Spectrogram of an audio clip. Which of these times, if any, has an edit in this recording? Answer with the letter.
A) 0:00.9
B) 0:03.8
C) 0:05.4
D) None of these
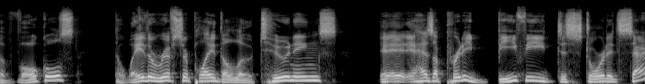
B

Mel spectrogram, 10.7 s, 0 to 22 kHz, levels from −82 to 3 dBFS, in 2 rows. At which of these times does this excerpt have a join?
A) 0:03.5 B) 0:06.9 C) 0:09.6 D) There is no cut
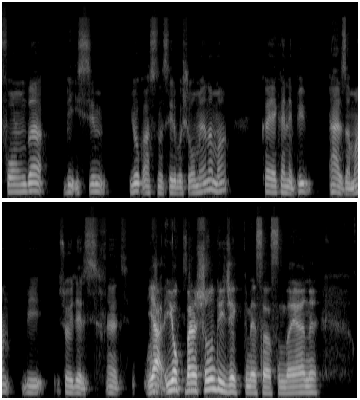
B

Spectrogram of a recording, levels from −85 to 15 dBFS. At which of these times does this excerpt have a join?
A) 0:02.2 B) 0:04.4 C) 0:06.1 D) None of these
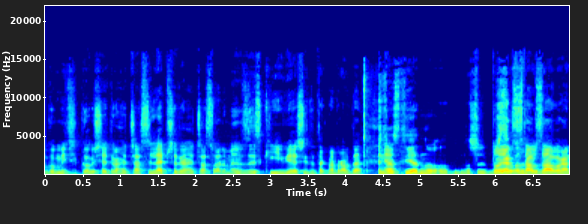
B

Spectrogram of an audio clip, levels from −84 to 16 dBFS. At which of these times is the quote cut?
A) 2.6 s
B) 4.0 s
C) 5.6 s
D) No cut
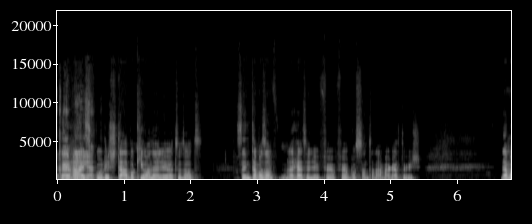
A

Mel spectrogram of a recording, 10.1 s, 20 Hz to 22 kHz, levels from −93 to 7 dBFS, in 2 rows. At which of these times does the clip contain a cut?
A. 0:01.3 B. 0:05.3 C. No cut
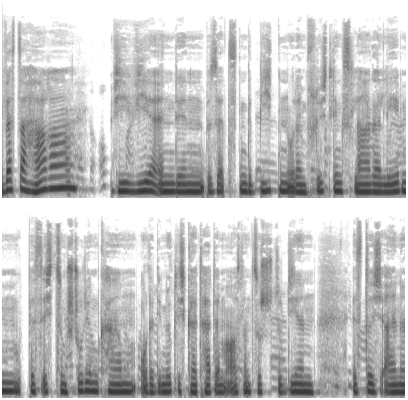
B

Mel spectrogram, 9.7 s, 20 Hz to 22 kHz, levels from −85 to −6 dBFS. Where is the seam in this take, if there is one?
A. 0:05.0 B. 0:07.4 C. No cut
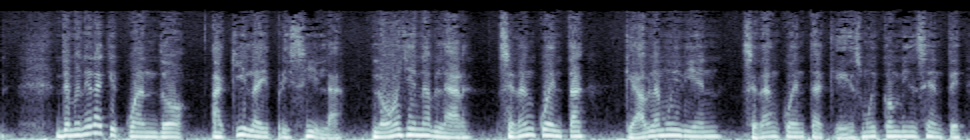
C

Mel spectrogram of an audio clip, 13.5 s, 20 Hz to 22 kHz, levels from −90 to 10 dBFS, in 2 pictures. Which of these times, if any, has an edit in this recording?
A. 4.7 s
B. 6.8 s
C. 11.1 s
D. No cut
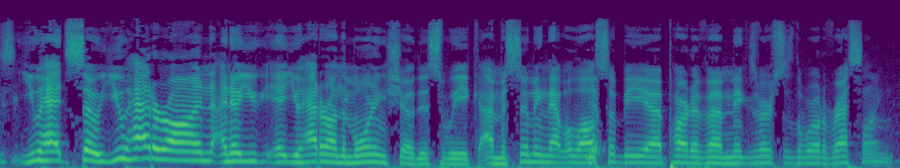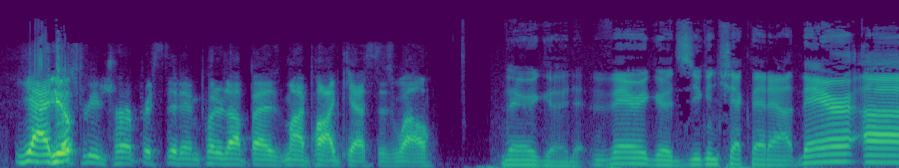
B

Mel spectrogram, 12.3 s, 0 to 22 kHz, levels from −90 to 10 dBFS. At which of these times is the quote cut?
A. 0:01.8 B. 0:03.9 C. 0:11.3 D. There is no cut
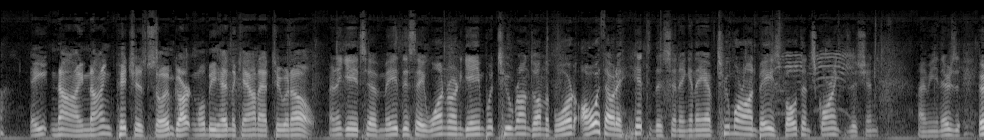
A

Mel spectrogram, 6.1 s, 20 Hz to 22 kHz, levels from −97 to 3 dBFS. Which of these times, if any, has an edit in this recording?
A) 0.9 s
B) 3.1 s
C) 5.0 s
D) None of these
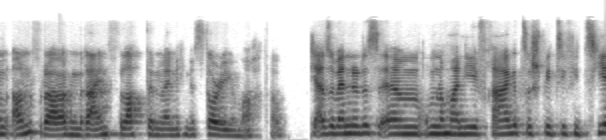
B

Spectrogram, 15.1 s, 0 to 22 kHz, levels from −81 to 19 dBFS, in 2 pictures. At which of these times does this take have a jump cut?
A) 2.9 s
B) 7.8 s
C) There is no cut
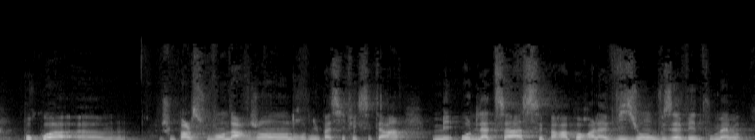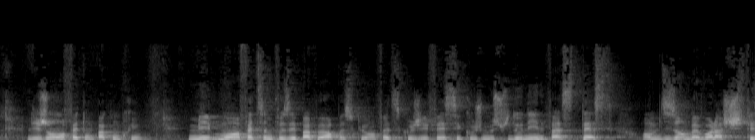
B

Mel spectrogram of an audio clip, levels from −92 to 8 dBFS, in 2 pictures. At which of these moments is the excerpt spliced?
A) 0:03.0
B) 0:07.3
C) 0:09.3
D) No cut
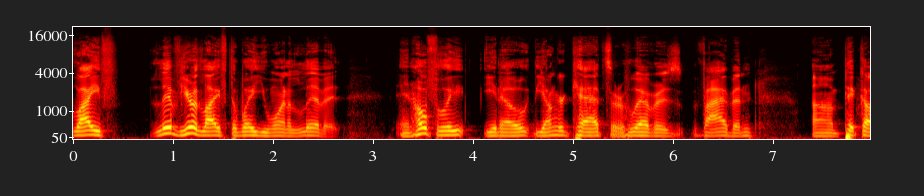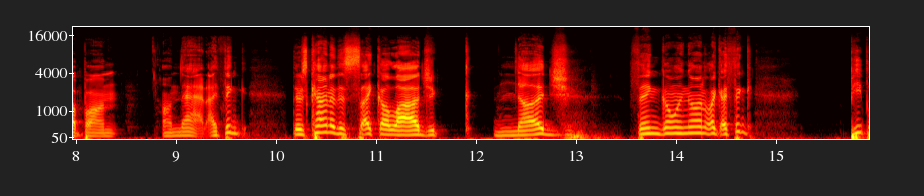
D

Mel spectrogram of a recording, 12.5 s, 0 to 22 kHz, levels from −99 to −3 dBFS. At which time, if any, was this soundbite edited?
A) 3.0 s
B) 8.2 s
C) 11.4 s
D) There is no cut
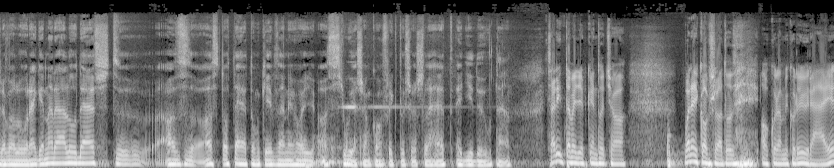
C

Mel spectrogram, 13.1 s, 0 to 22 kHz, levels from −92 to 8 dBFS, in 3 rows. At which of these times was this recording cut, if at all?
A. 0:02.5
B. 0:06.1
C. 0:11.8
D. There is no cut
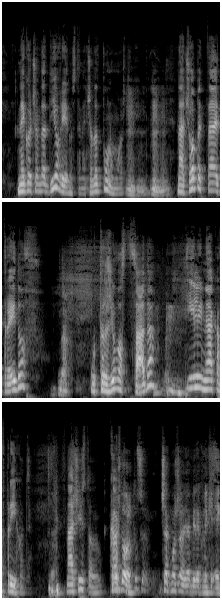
D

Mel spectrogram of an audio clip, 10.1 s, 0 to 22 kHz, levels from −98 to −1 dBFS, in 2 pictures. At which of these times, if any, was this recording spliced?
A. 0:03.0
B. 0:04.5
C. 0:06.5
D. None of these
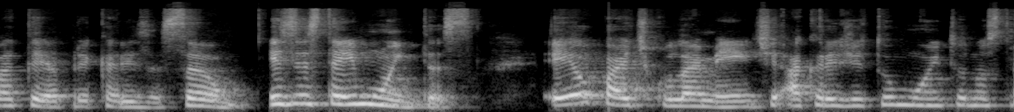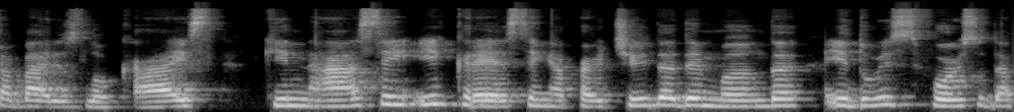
D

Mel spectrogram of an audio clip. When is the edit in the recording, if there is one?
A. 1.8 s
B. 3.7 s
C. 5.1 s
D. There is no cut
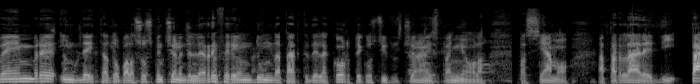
C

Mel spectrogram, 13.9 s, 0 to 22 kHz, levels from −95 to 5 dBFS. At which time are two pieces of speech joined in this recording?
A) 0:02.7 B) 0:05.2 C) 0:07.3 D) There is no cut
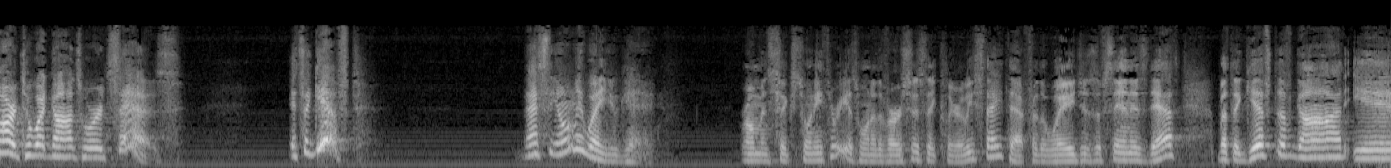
C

